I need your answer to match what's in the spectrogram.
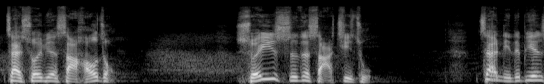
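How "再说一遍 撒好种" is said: loud rallying call; loud call to repeat. Real, not acted. Preacher rallying the church to repeat, loud. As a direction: lead the congregation loudly in the phrase. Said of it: "一起说撒好种".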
